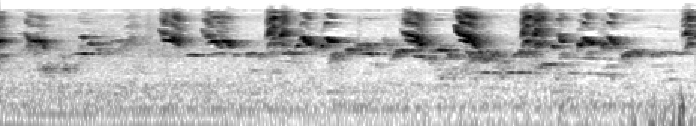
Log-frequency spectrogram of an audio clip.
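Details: Dense ngeplong singing by an Oriental magpie-robin: a continuous run of loud, harsh, rapid chirps and trills that barely pauses, over a faint low hum.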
